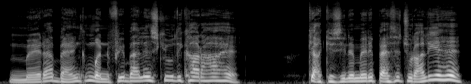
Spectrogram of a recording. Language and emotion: Urdu, fearful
